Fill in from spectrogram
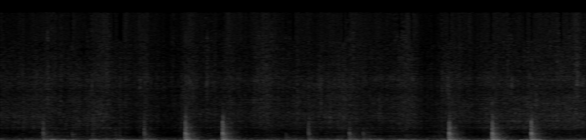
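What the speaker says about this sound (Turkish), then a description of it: "Şöyle bir karıştırıyorum. Her tarafa eşit yayılsın diye." Purple potatoes with salt sizzle in a frying pan while being stirred, a steady fry hiss broken by several sharp scraping clinks of the utensil against the pan, close and without talk.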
